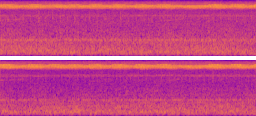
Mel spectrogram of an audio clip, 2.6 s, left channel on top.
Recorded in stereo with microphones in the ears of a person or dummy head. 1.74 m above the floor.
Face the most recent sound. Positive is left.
turn(degrees=25)  # may be behind; listen again after turning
